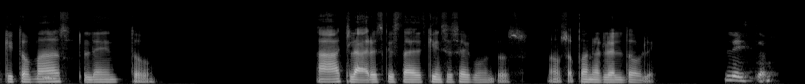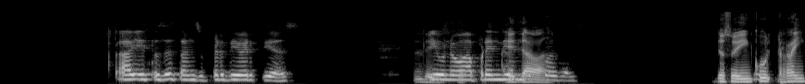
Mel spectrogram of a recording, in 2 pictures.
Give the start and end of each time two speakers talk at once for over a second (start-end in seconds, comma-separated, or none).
12.3-13.6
